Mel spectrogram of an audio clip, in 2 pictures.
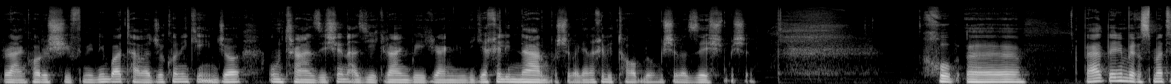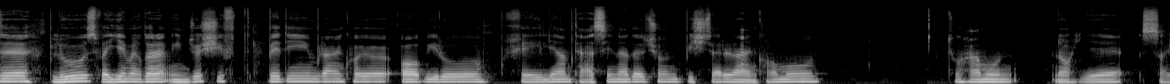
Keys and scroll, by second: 5.5 ctrl+space.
